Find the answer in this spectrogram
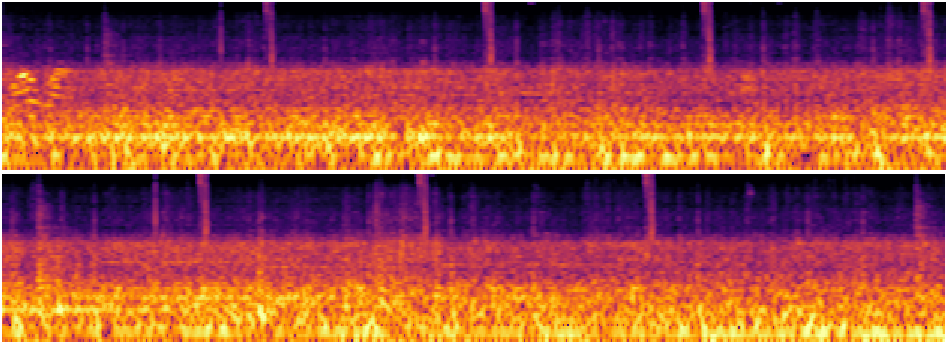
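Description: Engine and road noise inside a moving truck's cab at highway speed: a steady low drone, with a faint sharp click about every second and a half.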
